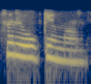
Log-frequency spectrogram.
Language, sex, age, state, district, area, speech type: Tamil, female, 18-30, Tamil Nadu, Vellore, urban, conversation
